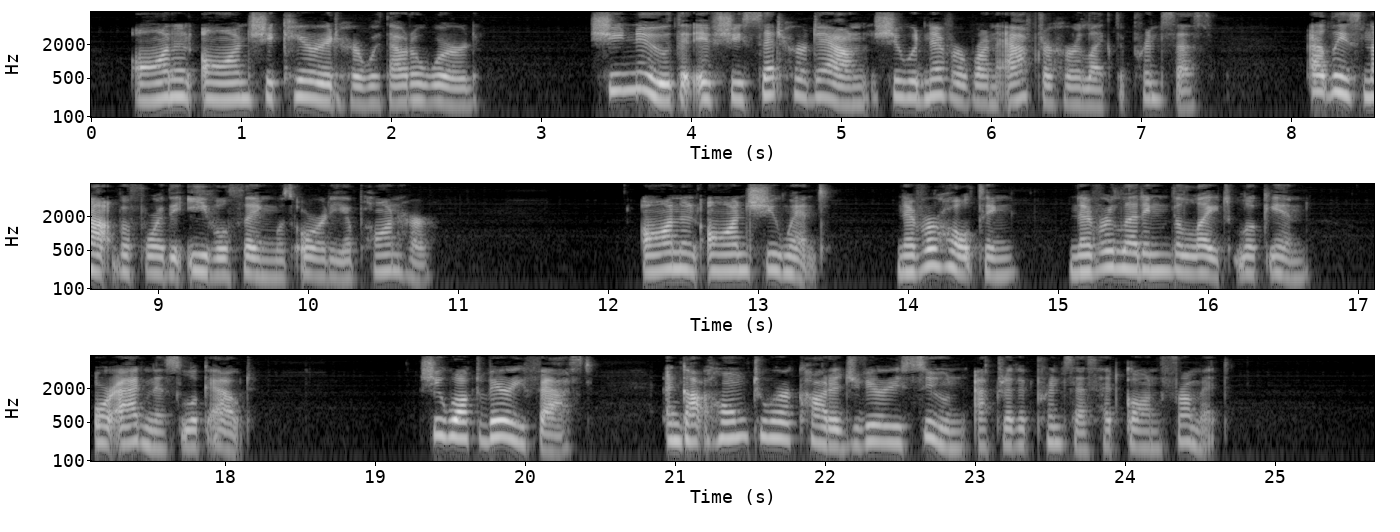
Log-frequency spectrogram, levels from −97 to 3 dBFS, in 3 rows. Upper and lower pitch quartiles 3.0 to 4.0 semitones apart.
Yes: average, 3.3 semitones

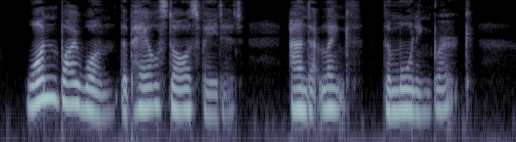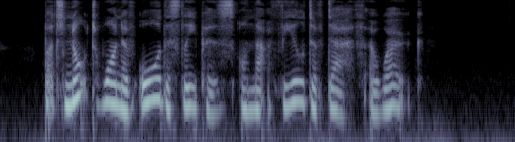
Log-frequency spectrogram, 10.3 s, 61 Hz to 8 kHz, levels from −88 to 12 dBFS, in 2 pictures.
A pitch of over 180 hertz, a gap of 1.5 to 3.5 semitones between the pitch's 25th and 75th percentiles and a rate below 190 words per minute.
Yes: high, 190 Hz; average, 3.0 semitones; average, 150 wpm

